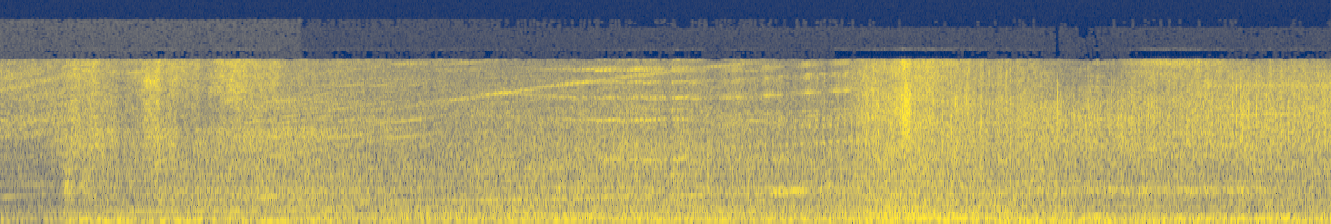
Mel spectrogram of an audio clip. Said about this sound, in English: Blast off north. Calculating route to destination.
